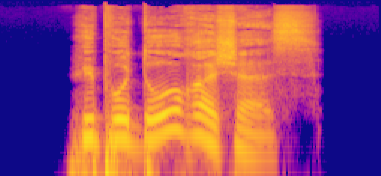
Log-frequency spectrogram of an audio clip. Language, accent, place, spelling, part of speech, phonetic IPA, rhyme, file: German, Germany, Berlin, hypodorisches, adjective, [ˌhypoˈdoːʁɪʃəs], -oːʁɪʃəs, De-hypodorisches.ogg
- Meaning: strong/mixed nominative/accusative neuter singular of hypodorisch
